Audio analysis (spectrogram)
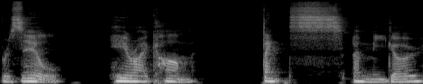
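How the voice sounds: A man puts on a character voice of medium pitch, speaking very slowly. Hissing can be heard.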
